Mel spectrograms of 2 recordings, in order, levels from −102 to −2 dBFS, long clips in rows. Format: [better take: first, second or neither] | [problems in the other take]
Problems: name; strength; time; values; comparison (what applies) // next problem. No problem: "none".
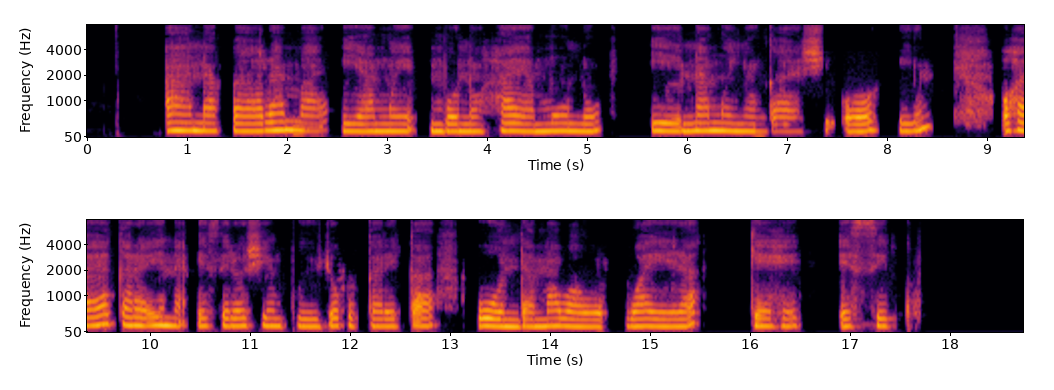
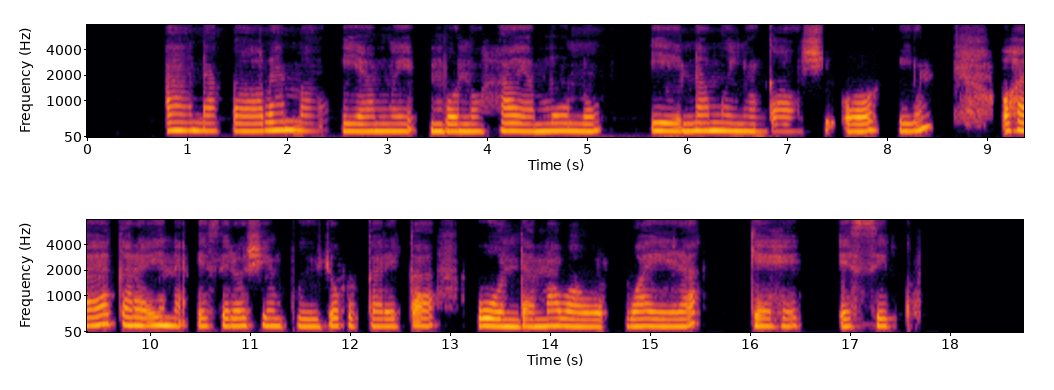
first | noise reduction (neural mask model DeepFilterNet 3)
